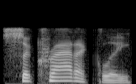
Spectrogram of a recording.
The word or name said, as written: Socratically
